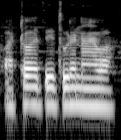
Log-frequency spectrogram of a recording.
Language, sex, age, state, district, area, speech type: Odia, male, 18-30, Odisha, Bargarh, rural, spontaneous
